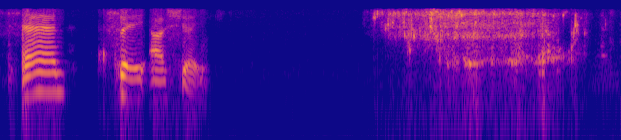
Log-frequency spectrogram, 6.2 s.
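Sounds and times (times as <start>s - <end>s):
speech: 0.2s - 2.2s
liquid libation pouring: 3.6s - 6.2s.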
